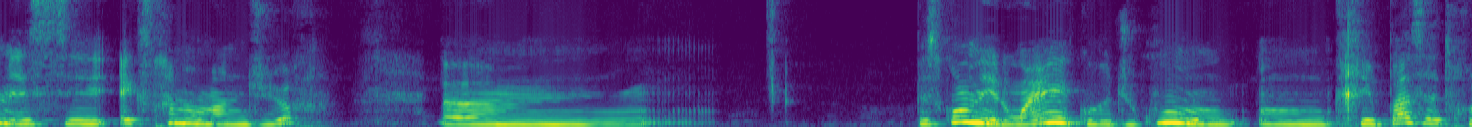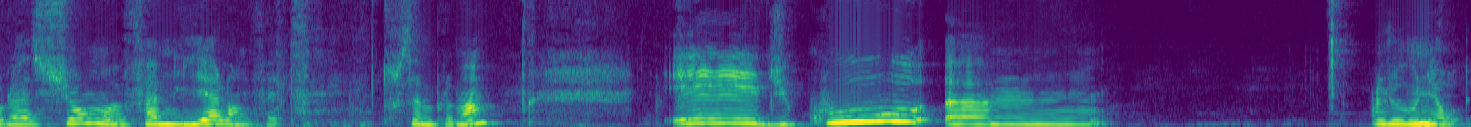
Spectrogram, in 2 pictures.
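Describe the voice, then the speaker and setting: A woman in her twenties from Toulouse, telling her personal story on a live stream, hesitant with many fillers and close to tears. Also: fairly high pitch. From France. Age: 20s. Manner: hesitant, many fillers, laughs and reads viewer comments. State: emotional, near tears. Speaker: livestreamer.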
